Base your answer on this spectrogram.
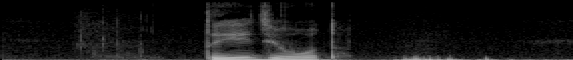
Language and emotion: Russian, neutral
